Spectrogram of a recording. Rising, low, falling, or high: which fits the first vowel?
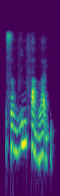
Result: low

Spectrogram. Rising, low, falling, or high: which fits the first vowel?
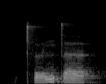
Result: rising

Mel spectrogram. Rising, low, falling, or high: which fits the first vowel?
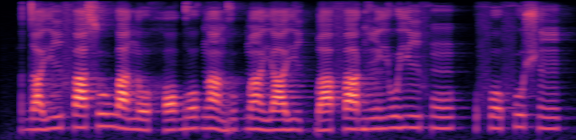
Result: low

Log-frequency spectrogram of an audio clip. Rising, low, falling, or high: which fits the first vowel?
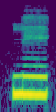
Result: high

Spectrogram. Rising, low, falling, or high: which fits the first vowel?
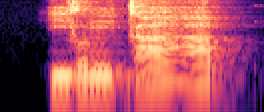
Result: high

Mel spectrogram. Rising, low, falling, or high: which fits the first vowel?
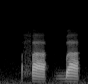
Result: low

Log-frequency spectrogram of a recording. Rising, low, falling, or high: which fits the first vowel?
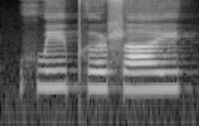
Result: high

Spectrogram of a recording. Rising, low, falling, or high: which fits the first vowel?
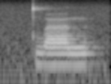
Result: high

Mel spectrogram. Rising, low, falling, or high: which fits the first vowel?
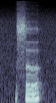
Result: rising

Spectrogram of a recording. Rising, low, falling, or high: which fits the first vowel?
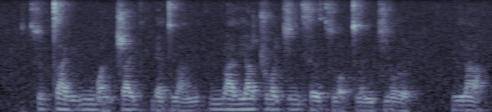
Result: rising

